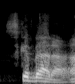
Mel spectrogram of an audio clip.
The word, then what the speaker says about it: Scibetta: I cannot say your last name. What is it? – Scibetta. – I knew it. – See. – Scibetta.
